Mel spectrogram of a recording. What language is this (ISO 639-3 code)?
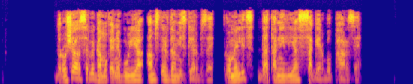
kat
